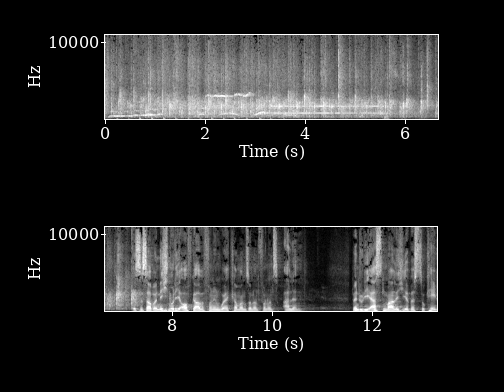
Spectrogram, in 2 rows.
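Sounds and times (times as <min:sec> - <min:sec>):
audience applause: 0:00.0 - 0:07.5
speech: 0:07.2 - 0:10.8, 0:11.6 - 0:13.3.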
